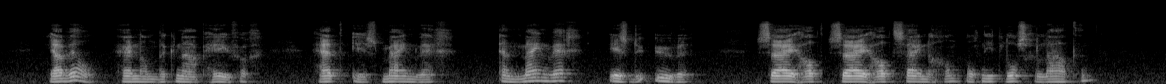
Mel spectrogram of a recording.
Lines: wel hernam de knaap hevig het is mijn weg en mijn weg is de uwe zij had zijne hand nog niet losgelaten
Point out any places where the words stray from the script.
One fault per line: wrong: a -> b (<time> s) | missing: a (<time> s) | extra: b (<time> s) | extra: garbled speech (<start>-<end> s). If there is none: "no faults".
extra: zij had (8.2 s)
